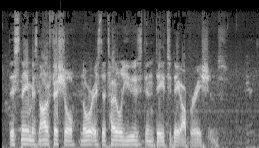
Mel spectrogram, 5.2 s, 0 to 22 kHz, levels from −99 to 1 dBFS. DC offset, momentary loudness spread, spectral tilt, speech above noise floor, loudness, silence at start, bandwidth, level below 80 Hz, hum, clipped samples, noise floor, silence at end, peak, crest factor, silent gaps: under 0.1%; 7 LU; -3.5 dB/octave; 27 dB; -12 LUFS; 0.2 s; 16.5 kHz; -40 dBFS; none; under 0.1%; -40 dBFS; 0.15 s; 0 dBFS; 14 dB; none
